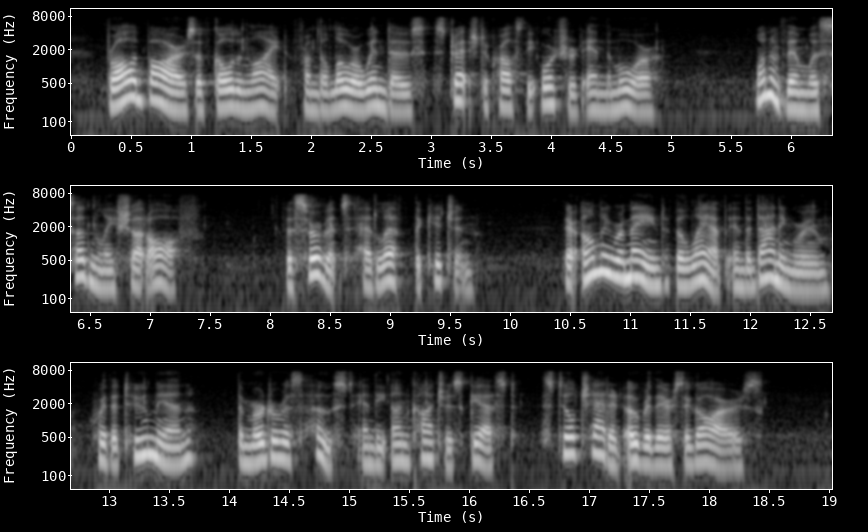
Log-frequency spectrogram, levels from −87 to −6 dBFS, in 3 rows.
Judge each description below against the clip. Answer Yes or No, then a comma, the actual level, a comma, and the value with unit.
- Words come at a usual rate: Yes, average, 170 wpm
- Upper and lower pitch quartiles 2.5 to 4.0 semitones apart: No, average, 4.4 semitones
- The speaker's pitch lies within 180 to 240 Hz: Yes, medium, 185 Hz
